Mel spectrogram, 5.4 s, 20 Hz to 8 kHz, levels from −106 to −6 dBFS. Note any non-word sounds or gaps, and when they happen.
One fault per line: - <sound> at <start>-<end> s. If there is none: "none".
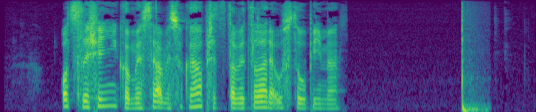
- thud at 4.6-4.9 s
